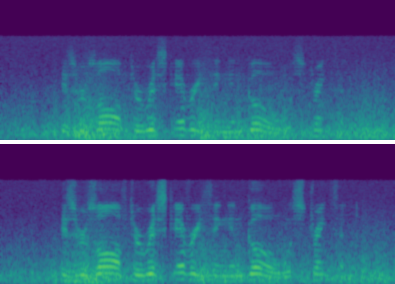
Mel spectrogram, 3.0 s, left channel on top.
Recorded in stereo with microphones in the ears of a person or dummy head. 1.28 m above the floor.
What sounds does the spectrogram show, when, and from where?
0.5 s a man speaking: 35° right (ahead or behind)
